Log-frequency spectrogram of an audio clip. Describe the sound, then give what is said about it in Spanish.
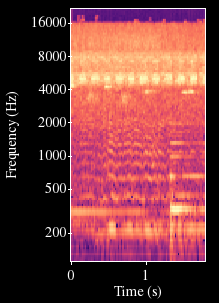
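A bee buzzes with a steady, droning hum that swells louder near the end, as if it moves nearer, as it lands on a person's arm. No voices. “Una abeja aventurera se posa en mi brazo.”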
